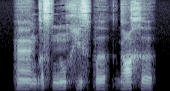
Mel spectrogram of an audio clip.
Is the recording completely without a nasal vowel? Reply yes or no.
no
